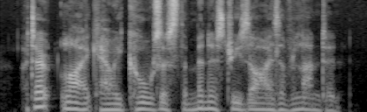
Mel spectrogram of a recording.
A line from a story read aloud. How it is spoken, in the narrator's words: Henry muttered under his breath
